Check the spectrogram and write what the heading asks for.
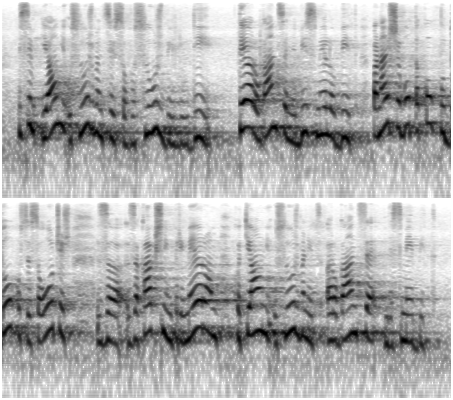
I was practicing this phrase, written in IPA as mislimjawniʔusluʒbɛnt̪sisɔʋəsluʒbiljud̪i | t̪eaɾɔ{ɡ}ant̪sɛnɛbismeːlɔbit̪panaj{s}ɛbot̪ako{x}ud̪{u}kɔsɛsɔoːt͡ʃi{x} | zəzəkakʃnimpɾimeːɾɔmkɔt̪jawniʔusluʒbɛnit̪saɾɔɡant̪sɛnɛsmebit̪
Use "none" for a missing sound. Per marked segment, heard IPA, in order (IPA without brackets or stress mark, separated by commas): ɡ, ʃ, x, o, ʃ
